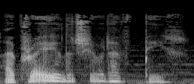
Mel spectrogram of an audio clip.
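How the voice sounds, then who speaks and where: An actor playing a guilt-ridden, self-loathing English husband in a radio drama, educated and apologetic, with a gravelly voice. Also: male voice, mid-range voice, a little slow. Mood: quiet grief. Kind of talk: radio drama acting, dialogue and first-person narration. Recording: 1980s radio drama with faint music.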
